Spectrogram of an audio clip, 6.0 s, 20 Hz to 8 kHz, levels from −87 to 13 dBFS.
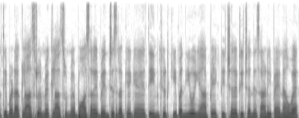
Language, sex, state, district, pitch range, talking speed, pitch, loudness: Hindi, female, Andhra Pradesh, Guntur, 185-195 Hz, 260 wpm, 190 Hz, -23 LUFS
